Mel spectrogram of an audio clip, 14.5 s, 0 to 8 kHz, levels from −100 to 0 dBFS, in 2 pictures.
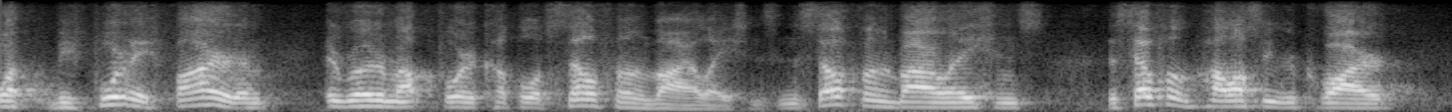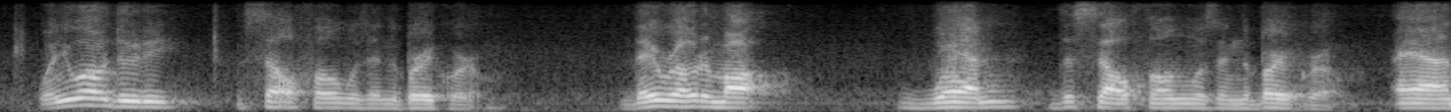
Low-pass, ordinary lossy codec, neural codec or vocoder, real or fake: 7.2 kHz; Opus, 16 kbps; codec, 16 kHz in and 24 kHz out, 0.9 kbps, LongCat-Audio-Codec, fine tuned four codebook decoder; fake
